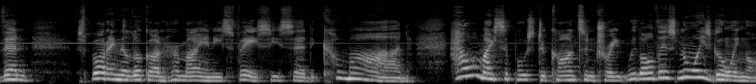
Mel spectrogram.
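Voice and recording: Lively intonation runs through the speaker reading aloud in a natural voice.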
